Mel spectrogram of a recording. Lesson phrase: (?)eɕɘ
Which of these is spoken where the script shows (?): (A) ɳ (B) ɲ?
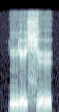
B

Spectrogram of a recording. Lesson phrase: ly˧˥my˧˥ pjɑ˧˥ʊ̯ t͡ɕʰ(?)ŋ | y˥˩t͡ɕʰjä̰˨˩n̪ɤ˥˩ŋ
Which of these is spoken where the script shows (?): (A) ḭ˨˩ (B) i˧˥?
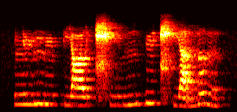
B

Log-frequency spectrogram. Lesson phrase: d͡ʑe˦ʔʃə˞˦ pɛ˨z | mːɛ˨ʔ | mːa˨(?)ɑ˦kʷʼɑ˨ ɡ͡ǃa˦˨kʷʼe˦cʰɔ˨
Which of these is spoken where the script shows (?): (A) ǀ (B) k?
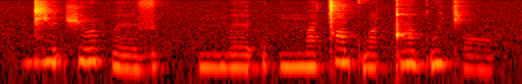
A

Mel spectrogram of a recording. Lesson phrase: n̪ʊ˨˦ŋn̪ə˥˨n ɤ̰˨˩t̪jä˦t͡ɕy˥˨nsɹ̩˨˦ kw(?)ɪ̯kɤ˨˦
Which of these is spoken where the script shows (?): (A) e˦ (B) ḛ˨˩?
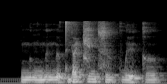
B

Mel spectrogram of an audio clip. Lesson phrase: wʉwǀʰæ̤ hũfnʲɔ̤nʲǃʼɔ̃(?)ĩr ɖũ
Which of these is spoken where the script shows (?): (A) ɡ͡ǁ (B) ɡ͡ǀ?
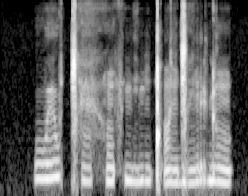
B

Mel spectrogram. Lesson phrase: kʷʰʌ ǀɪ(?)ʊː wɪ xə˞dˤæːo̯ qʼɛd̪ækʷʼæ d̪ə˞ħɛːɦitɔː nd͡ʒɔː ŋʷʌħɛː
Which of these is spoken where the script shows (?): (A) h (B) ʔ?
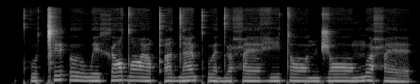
B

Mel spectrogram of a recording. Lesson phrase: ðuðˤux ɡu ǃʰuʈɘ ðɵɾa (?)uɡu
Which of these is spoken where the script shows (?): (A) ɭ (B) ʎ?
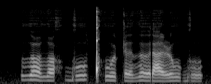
A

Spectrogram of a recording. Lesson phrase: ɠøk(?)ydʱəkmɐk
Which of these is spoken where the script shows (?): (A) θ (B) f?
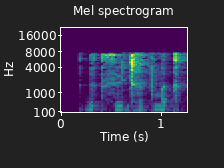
A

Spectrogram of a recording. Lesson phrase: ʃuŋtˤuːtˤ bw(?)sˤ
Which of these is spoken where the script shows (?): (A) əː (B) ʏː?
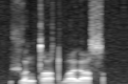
A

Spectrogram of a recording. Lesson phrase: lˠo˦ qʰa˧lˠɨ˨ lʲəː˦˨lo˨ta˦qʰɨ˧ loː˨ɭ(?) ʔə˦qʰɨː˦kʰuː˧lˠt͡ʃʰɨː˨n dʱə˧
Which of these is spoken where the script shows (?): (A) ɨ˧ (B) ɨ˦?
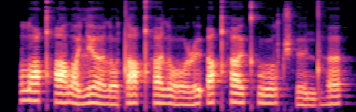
A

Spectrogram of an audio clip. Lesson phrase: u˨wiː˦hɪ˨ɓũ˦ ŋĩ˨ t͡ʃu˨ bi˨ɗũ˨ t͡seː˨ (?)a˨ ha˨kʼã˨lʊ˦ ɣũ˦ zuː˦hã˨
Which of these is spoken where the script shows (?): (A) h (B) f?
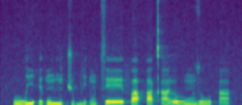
B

